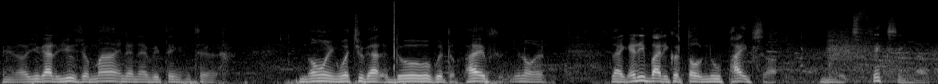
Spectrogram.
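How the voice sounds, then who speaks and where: A man's voice: mid-range voice, a little fast, mellow, lo-fi sound. An American man chatting casually outdoors, explaining things colloquially with plenty of "you know". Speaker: maintenance worker, interviewee. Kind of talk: casual chat. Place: outdoors on a street. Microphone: clip-on lapel. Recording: faint outdoor street noise.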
